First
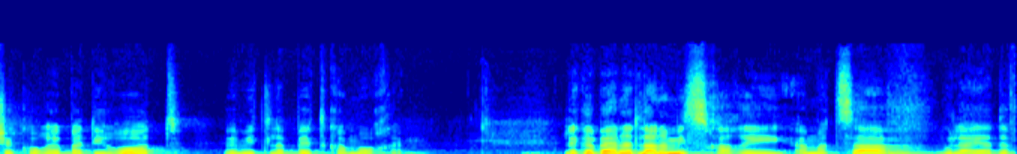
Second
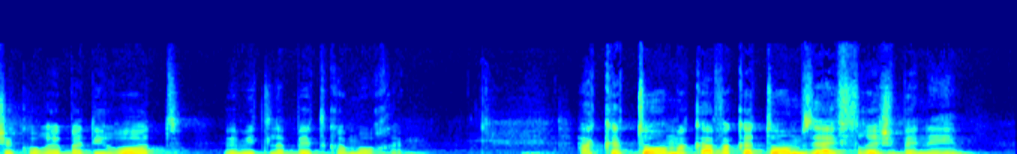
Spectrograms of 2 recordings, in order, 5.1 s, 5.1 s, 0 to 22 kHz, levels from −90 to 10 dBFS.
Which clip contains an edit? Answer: second; 1 cut; at 2.8 s

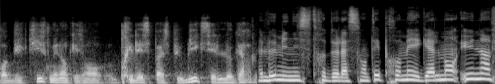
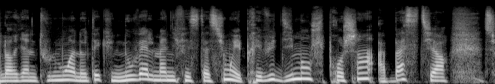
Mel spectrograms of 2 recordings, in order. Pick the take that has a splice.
first; 1 cut; at 2.6 s

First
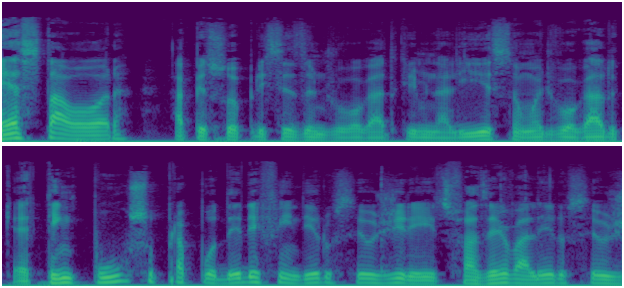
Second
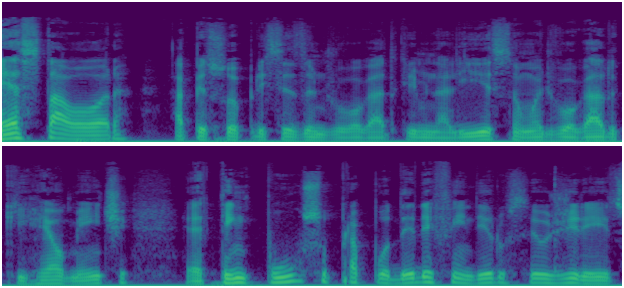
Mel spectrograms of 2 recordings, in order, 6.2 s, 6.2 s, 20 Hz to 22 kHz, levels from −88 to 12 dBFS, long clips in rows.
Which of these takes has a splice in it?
first; 1 cut; at 3.1 s

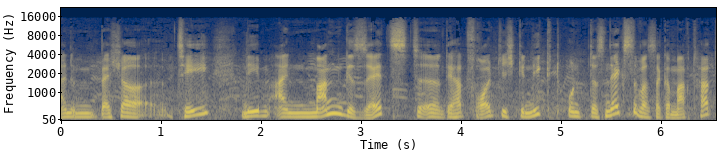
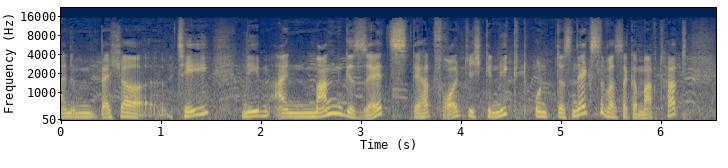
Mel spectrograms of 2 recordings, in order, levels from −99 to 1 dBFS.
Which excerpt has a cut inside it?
second; 1 cut; at 3.5 s

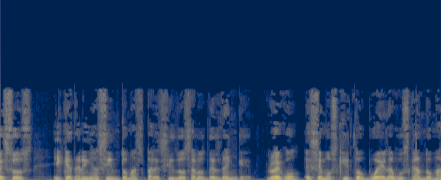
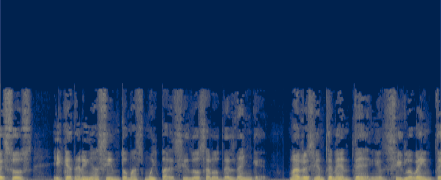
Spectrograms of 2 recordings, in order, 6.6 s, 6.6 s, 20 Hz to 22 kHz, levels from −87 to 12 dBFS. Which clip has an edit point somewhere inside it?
first; 2 cuts; at 2.1 s, 3.9 s

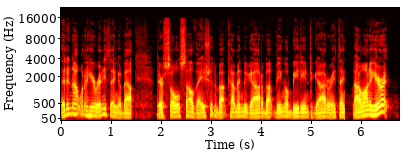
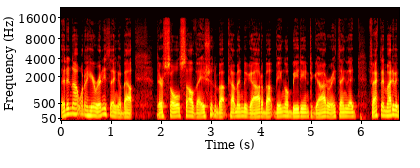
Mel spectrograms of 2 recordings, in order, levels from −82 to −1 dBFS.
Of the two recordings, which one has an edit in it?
first; 1 cut; at 5.7 s

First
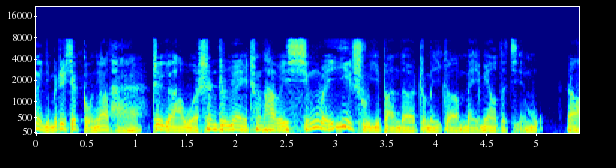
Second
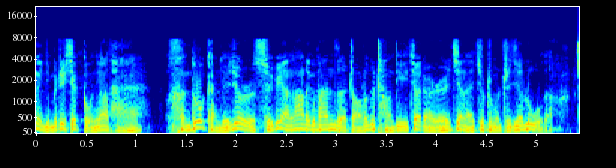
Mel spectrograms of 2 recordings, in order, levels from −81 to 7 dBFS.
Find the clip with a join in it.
first; 1 cut; at 1.1 s

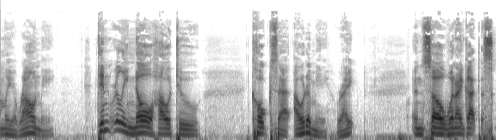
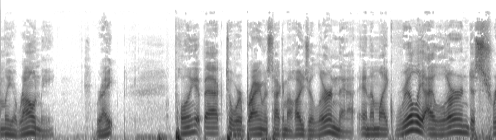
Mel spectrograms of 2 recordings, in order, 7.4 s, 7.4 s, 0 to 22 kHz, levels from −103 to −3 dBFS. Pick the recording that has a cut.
second; 2 cuts; at 1.4 s, 2.5 s

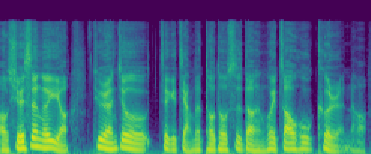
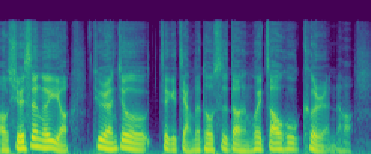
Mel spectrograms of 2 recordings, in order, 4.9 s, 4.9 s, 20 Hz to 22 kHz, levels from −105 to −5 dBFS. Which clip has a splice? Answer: second; 1 cut; at 2.7 s

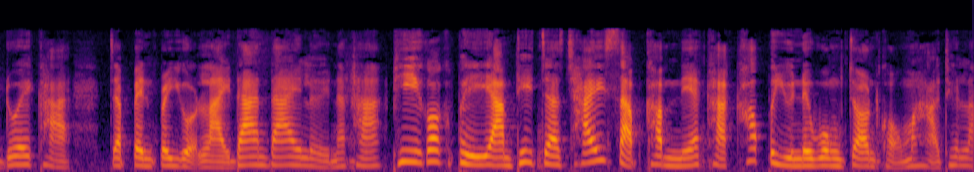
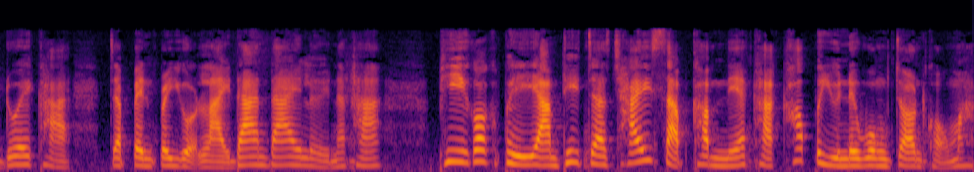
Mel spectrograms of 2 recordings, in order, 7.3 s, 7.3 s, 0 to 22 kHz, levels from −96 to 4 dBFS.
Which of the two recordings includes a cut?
first; 1 cut; at 2.9 s

